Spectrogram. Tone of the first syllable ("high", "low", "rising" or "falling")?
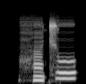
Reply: low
